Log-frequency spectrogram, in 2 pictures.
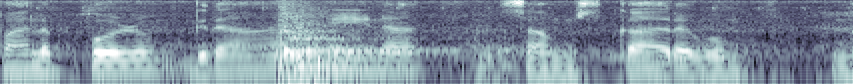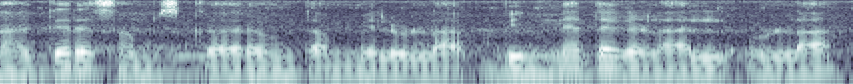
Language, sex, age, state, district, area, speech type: Malayalam, male, 18-30, Kerala, Kozhikode, rural, spontaneous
